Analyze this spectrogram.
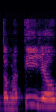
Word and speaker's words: tomatillo: of ingredients it has cilantro it has green tomatillo which is like this small um Green Tomato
